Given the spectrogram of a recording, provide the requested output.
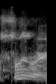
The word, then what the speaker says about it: Fluhrer: Is it Fluhrer or Fluhrer or what? Well, Fluhrer is good. Fluhrer, okay. The Mel Erickson pronunciation, not the Dana Carvey pronunciation, or what?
